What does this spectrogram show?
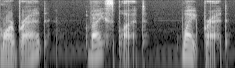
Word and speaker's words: Weißbrot: Weißbrot, सफेद bread. Weißbrot. SS का उच्चारण डबल S की ध्वनि जैसा होता है, है ना?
